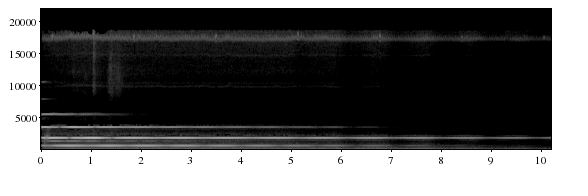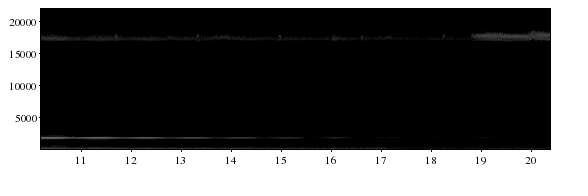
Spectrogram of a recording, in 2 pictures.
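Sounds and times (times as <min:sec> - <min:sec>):
meditation bell: 0:00.0 - 0:15.4.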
